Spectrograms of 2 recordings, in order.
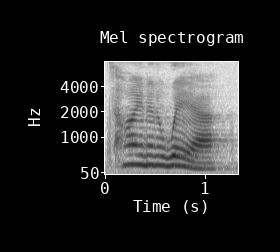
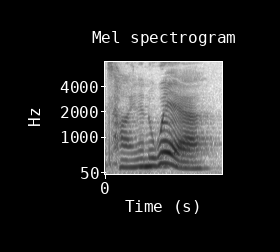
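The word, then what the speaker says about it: Tyne and Wear: That's why the county is pronounced like Tyne-and-Wear. And we can think of a sentence, it's so weird in Tyne-and-Wear.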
